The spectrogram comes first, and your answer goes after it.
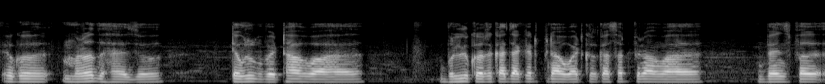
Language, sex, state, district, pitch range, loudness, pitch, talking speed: Maithili, male, Bihar, Samastipur, 120-130 Hz, -18 LUFS, 125 Hz, 180 wpm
